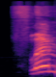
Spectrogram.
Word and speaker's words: phlegm: Phlegm is spelled P-H-L-E-G-M.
